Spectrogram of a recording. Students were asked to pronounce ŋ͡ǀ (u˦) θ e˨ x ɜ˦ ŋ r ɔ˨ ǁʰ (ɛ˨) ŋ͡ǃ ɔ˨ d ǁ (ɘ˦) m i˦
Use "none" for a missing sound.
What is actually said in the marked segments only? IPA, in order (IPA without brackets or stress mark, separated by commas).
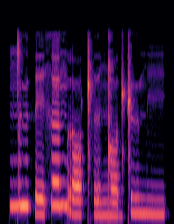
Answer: ʉ˦, ɘ˨, ʉ˦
